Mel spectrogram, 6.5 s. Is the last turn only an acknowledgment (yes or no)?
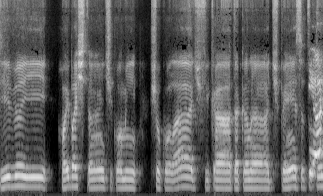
no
